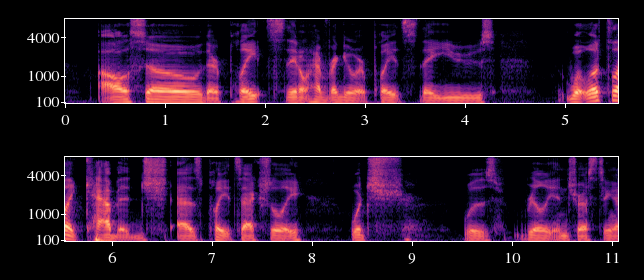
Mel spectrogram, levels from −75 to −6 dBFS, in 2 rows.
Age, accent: 20-39, American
